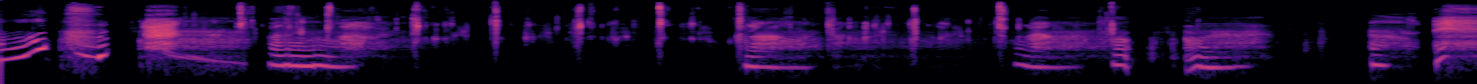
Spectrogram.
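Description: Wet, sticky gum chewing right at the listener's ear, with irregular sharp clicks and smacks, mixed with soft breathy vocal sounds like sighs and murmured hums between the chews.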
